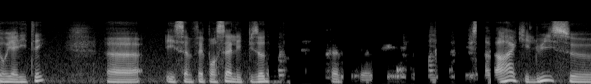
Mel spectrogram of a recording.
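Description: A short speech recording, band-limited to 8 kHz by ordinary call microphone processing, carries two kinds of fault. A second voice, the other side's voice leaking through, appears from 2.67 to 2.86 s at roughly 10 dB below the talker, returns faintly from 3.52 to 3.58 s at about 25 dB down, and again from 4.12 to 4.57 s at around 15 dB down. This is likely loudspeaker playback reaching the microphone that the echo canceller failed to subtract fully. Overlapping that leakage, the main talker's level collapses between 2.71 and 4.99 s, about two seconds in total, with the deepest dips reaching around 40 dB. This is speech suppressed in double talk. While both signals were present, the canceller likely could not tell local speech from echo and attenuated everything, so the talker fades and drops out in pieces throughout that stretch.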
